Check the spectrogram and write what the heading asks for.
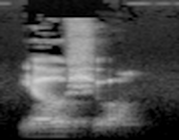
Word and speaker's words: Yehoshua: Sometimes we hear it said Yehoshua, but like normally it would be pronounced a little bit faster than the broken way I might do it. So it sounds more like Yehoshua, which is very close to Yeshua, right?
